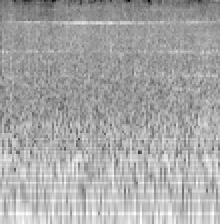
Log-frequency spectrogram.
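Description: A subway train rolling into a station in the Mirror's Edge video game, a loud, continuous rumble of wheels on track with a faint high squeal, no voices.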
